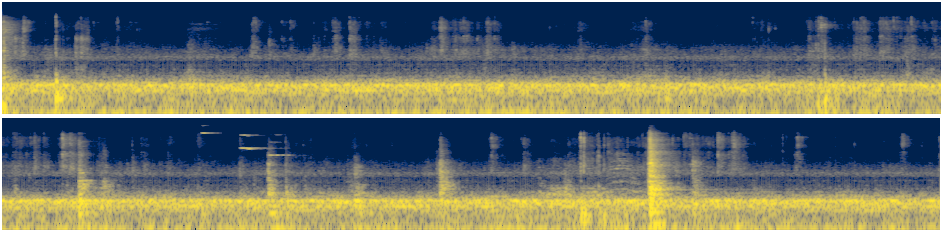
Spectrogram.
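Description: Plastic puzzle cubes click and rattle as they are handled.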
